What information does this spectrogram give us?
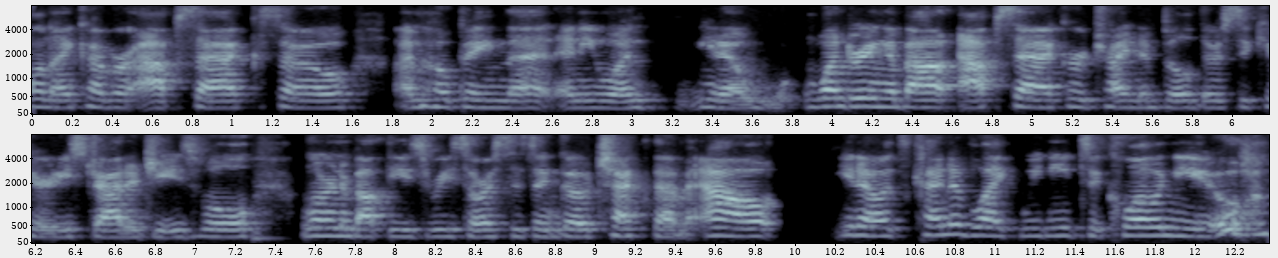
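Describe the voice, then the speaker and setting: A woman hosting an interview show, chatting casually and praising her guest with enthusiasm. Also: medium pitch. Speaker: podcast host.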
